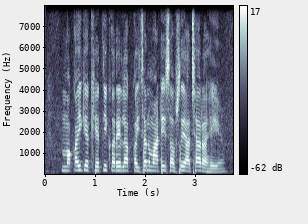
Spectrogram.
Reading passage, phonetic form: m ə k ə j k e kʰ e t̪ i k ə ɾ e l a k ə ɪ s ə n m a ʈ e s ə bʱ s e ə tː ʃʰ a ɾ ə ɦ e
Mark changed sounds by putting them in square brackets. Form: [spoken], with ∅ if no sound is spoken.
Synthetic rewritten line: m ə k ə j k e kʰ e t̪ i k ə ɾ e l a k ə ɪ s ə n m a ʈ [i] s ə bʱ s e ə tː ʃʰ a ɾ ə ɦ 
